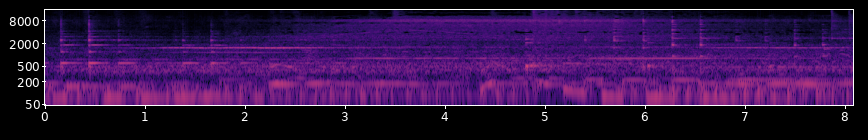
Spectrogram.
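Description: Live band playing slow instrumental music through the PA: long held tones over changing low bass notes, with scattered clicks and small sounds on top.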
